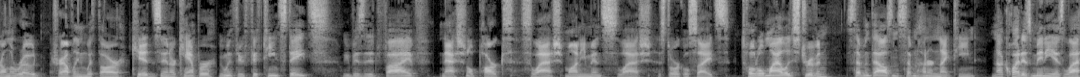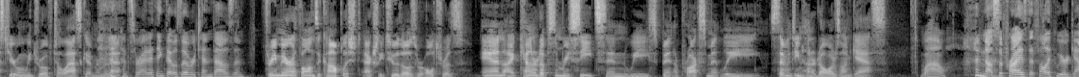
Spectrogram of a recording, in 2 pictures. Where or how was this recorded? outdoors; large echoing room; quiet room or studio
quiet room or studio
